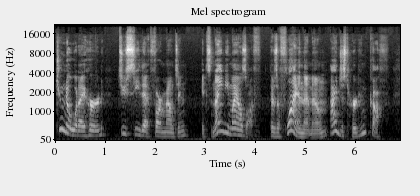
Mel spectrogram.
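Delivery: loud boastful voice. Narrator reading a story, the rabbit speaking to the bear: boastful rabbit's voice. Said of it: "The rabbit felt mighty important that day, on top of the hill in the sun where he lay. He felt so important up there on that hill that he started in bragging, as animals will. And he boasted out loud".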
